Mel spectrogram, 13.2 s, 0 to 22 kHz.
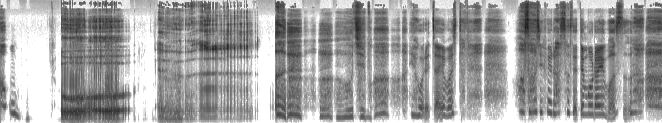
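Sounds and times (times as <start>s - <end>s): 
speech: 0.1s - 1.9s, 7.1s - 7.6s, 8.2s - 9.4s, 10.4s - 13.0s
vocal noises: 1.2s - 5.1s
person burping: 1.2s - 5.7s.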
